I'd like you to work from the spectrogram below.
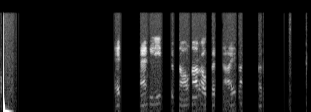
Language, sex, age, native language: Icelandic, male, 60-69, Icelandic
